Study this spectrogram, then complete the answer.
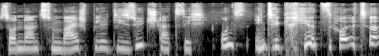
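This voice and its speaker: The voice moves at a moderate pace with a dry, close sound and no echo. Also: woman. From Germany, Dortmund (Ruhr area). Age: 40s. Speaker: local election candidate and social worker. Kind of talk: interview. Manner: hesitant with fillers.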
